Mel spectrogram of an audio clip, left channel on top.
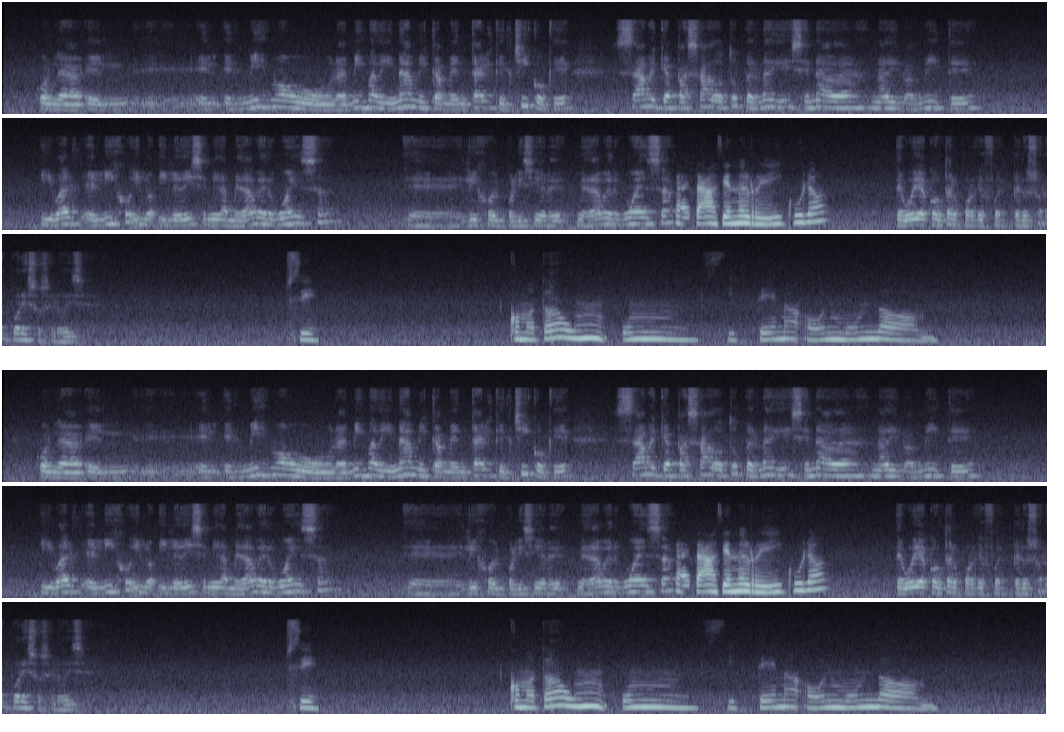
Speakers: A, on the left; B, on the right.
A: con la, el, eh, el- el mismo, la misma dinámica mental que el chico que sabe que ha pasado todo, pero nadie dice nada, nadie lo admite, y va el, el hijo y, lo- y le dice, mira, me da vergüenza, eh, el hijo del policía, le- me da vergüenza,
B: sea, estaba haciendo el ridículo.
A: te voy a contar por qué fue, pero solo por eso se lo dice.
B: Sí. Como todo
A: Y
B: un, un sistema o un mundo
